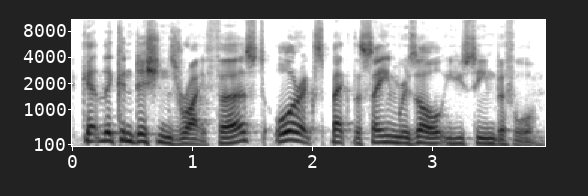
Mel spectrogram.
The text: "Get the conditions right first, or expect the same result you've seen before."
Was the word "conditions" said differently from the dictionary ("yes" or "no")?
no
